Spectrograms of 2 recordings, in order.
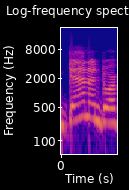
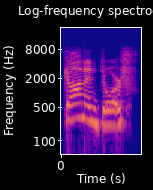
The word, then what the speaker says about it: Ganondorf: like ah so like every time I say like I'm supposed to say Ganondorf I say gun and Dory it's cause I'm in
